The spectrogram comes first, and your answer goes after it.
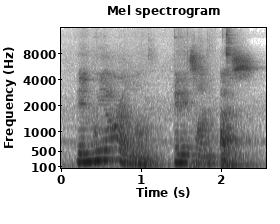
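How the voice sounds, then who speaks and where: A woman speaks at a very slow pace with very wide pitch swings. Audible room echo and noticeable background noise accompany her. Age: 70s. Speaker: conference speaker, Native elder and military veteran. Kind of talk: conference talk with audience Q&A.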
